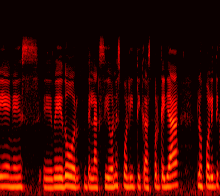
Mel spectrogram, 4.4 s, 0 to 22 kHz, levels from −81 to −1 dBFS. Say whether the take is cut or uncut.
uncut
